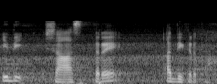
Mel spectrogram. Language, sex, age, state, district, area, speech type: Sanskrit, male, 30-45, Kerala, Ernakulam, rural, spontaneous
